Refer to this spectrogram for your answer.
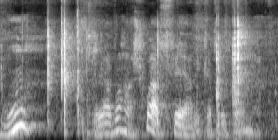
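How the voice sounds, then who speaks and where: Noticeable background noise under a woman speaking. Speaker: tarot card reader. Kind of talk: tarot reading.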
